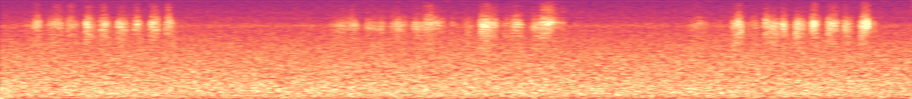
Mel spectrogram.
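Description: Child's watercolour brush flicked quickly across watercolour paper, the bristles brushing in three bursts of rapid short strokes, over a steady background hiss.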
